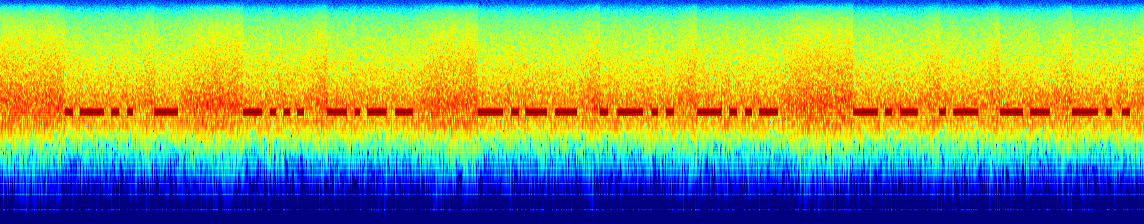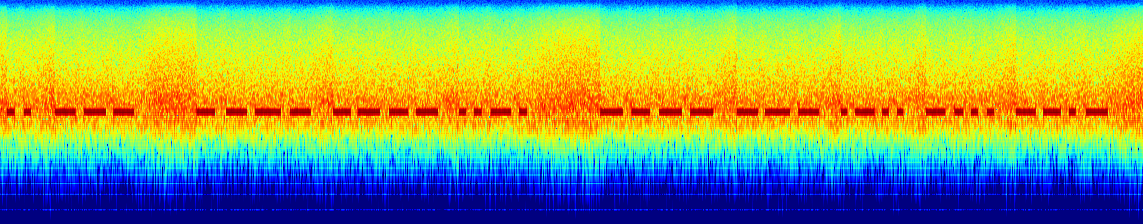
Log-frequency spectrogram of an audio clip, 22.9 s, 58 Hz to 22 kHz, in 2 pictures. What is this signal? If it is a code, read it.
Morse code (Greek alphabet), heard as a keyed tone, hand-sent with a straight key, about 16 wpm, 1140 Hz, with radio static and a narrow filter. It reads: ΛΤ ΒΥ ΥΛΞ ΚΑΜΔΙΟ ΧΧΦ ΧΟΛΒΨ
